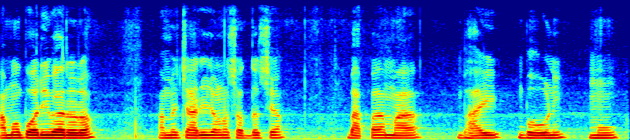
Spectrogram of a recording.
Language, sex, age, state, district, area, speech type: Odia, male, 18-30, Odisha, Dhenkanal, rural, spontaneous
